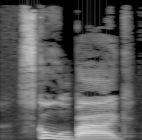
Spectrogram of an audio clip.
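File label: "schoolbag", British English; PictureDictionary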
